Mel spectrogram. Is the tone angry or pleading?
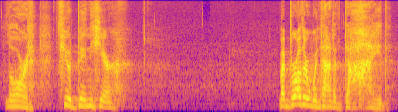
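pleading. It is said in a pleading, imploring tone.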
